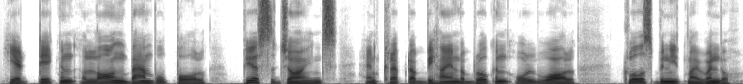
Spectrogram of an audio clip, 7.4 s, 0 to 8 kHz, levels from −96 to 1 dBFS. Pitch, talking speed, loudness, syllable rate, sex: 135 Hz, 175 wpm, -18 LUFS, 4.9 syllables/s, male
